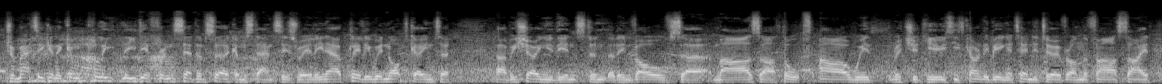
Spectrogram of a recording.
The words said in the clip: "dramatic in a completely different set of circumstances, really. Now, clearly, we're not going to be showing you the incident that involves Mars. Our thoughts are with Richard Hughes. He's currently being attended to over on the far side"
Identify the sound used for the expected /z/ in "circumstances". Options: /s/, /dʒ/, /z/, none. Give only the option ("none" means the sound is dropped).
/z/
